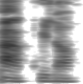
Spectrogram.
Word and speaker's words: Aquila: They actually have a pronunciation aquilla.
